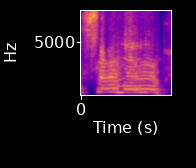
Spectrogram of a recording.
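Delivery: high, full-voiced mock children's yell; kids shouting. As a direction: shout along like a wound-up kindergarten class. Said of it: "the kids are shouting".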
